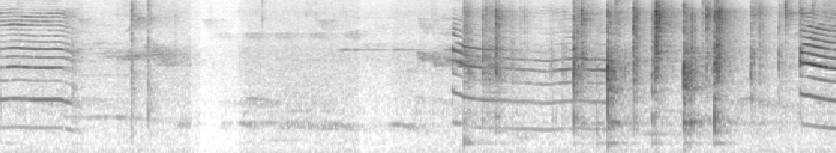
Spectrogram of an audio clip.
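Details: Calico cat in a cage, stealing food, meowing; a clear high meow opens, then quieter rustling, followed by a burst of rapid repeated short meows mixed with sharp clattering and scraping noises, ending on another tonal meow.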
